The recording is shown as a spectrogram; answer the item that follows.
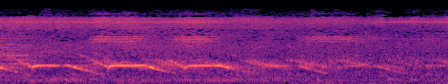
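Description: An electronic siren repeating a held high tone that drops in pitch, about every three-quarters of a second, growing fainter in the second half.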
